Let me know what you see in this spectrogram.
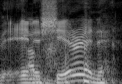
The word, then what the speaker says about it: Inisherin: I'm from the Banshees of Inisherin. Did I say it right time? Inisherin? – Yeah, you did. For the first time. Good job. Well done.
